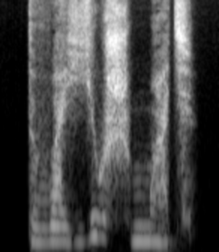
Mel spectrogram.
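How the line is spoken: Muttered curse. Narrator (Russian): пробормотала я

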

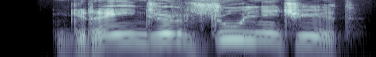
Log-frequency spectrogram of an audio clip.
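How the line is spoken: Yelling, muffled. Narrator (Russian): завопил Драко внутри щита

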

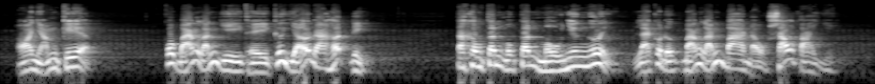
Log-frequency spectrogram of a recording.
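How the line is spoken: Loud shout. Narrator (Vietnamese): quát lớn

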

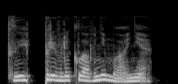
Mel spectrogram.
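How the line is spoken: Grumbling. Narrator (Russian): проворчала Зильке

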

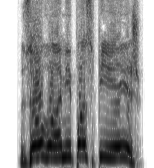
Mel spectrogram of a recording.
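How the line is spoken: Big man grumbling. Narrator (Russian): проворчал здоровяк

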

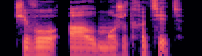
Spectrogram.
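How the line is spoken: Plain. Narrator (Russian): спросил

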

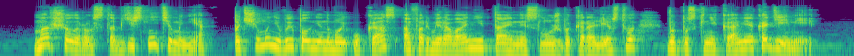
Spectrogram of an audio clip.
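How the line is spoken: Babbled, then asked. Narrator (Russian): Пролепетал Акакий, но потом спросил

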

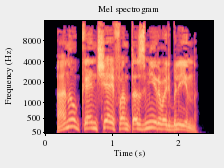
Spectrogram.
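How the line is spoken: Shouting louder. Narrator (Russian): закричал я пуще

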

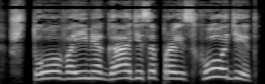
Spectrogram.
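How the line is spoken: Shouted. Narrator (Russian): закричал

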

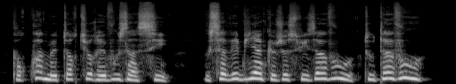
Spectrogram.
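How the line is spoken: Anguished cry. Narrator (French): s'écria-t-il avec angoisse

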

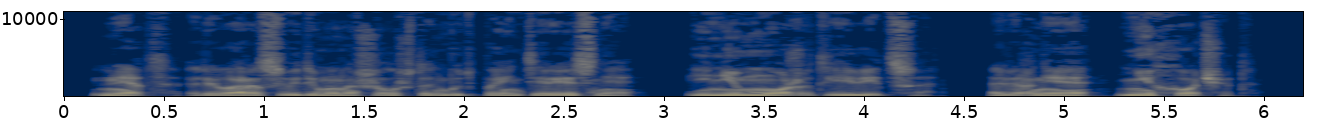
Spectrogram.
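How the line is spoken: Angry reply. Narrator (Russian): привело Мартини в очень плохое настроение ... он ответил сердито

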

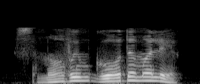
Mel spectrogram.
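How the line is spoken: Female whisper. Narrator (Russian): Она шепнула

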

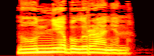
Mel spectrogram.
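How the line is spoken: Exclaiming. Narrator (Russian): воскликнул Альгидрас

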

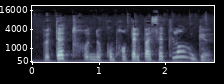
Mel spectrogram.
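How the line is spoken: Plain. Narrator (French): dit Alice

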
